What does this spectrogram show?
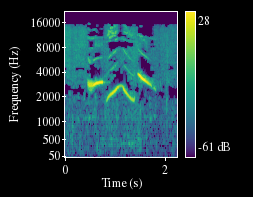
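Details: A mutation-colour green-winged saltator, which last year moulted its tail and kept singing, gives a short phrase of three clear, loud whistles: a level note, a slurred rising-then-falling note, and a final descending whistle.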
